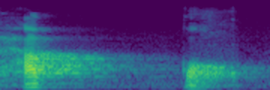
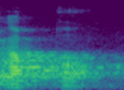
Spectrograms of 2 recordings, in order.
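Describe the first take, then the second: First: The doubled q is held before release. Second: The doubled q is said straight through without holding. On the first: The speaker calls it right. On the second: The speaker calls it wrong. "nggak boleh langsung"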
